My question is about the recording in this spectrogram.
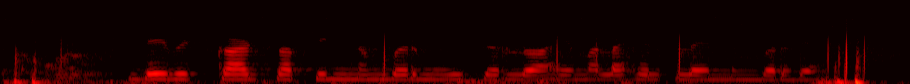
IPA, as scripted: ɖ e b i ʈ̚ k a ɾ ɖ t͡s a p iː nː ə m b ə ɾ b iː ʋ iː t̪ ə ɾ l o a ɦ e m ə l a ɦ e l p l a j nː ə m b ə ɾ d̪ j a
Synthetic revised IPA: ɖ e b i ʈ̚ k a ɾ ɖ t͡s a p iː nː ə m b ə ɾ m iː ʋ i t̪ ə ɾ l o a ɦ e m ə l a ɦ e l p l a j nː ə m b ə ɾ d̪ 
